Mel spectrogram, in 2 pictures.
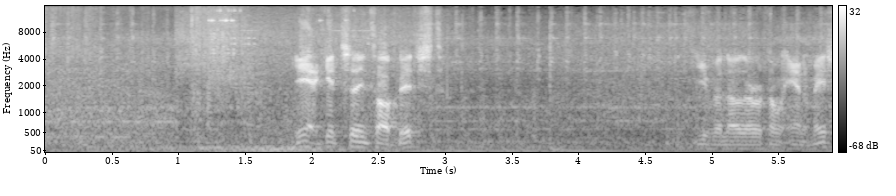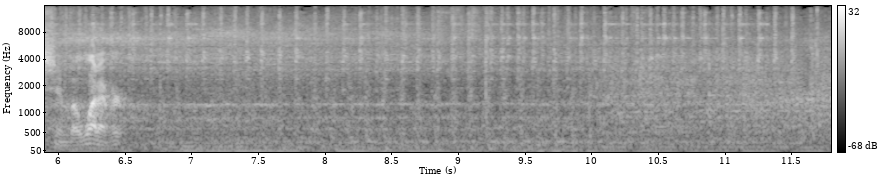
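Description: A chainsaw engine idles with a low rumble.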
